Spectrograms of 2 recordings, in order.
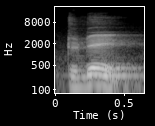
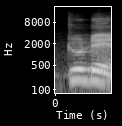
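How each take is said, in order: First: The first syllable is short, stress on 'day'. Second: The first syllable is a separate full 'too'. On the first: The speaker calls it right. "टुडे और डी पर stress है" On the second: The speaker calls it wrong. "टुडे नहीं कहना, मतलब टू की अलग sound"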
